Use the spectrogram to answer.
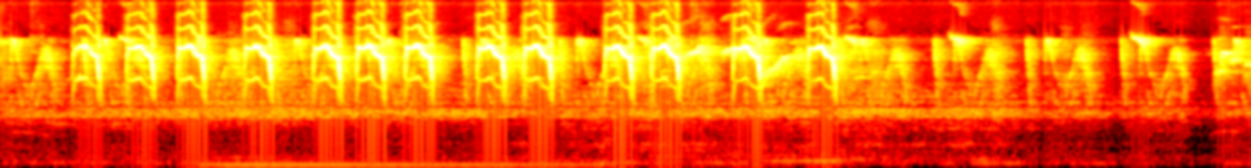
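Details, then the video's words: A ciblek (bar-winged prinia) lure song to provoke other ciblek into answering: a long series of bright, high chirped notes about three per second, steady for several seconds, then fading into softer, sparser chirps. "ciblek lain ngecLak ikut nyaut || mesti Nyautnya."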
